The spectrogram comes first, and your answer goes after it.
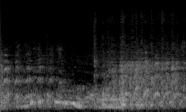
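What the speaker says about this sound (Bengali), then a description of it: "আজকে ছাড়িনি কবুতর বাইরে" Pigeons coo softly and repeatedly inside a pigeon loft, kept indoors in the days after a virus outbreak. Nearby, clear, low throaty calls repeat without any talking.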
